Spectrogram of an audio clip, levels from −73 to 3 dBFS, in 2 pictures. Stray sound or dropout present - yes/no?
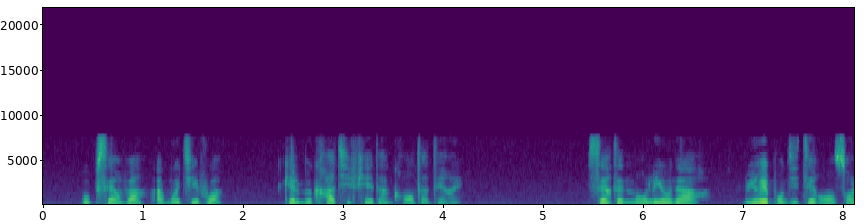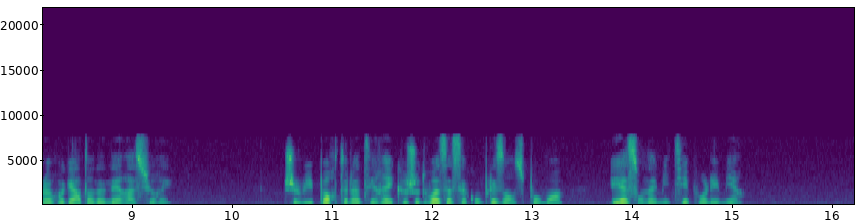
no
